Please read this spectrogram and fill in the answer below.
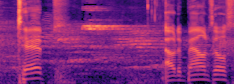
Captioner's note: whistle tweeting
